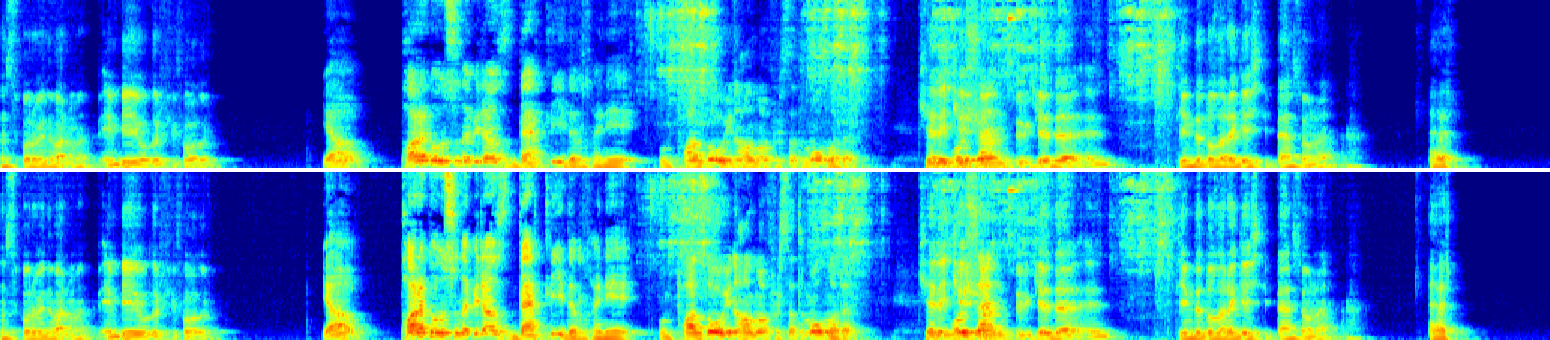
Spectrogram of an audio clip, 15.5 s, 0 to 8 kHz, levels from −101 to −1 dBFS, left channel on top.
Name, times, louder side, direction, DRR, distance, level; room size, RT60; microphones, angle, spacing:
voice 1, 0.0-2.1 9.2-11.1 11.8-13.6, equal, 10° right, 0.6 m, -29 dB
voice 2, 3.2-3.6 4.0-6.3 6.6-8.6 9.5-10.0 14.3-14.5, right 3 dB, 60° right, 0.5 m, -24 dB
sound 1, 5.8-5.9 6.4-7.3 8.0-8.8 9.2-10.7 10.9-11.8 12.1-12.2, left 2 dB, 55° left, 1.4 m, -37 dB
3.5 x 3.3 x 3.2 m
head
